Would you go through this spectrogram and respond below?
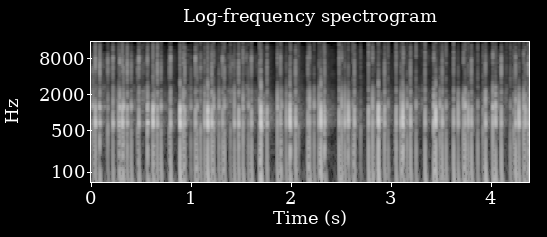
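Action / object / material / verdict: tap / sealed cardboard phone box / cardboard / none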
